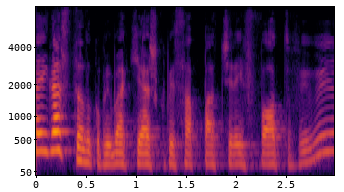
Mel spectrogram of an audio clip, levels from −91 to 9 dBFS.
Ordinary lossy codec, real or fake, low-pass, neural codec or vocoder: none; real; none; none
